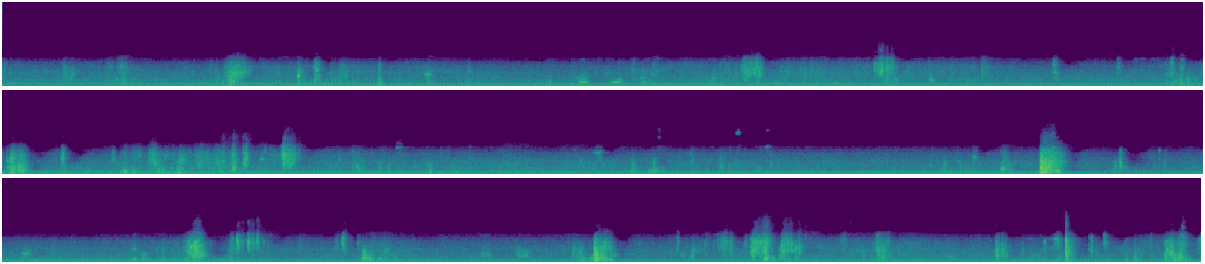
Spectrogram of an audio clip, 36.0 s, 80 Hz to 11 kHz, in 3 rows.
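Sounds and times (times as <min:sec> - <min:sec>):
excavator engine running: 0:00.0 - 0:36.0.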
